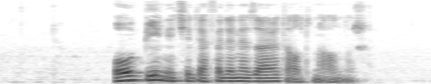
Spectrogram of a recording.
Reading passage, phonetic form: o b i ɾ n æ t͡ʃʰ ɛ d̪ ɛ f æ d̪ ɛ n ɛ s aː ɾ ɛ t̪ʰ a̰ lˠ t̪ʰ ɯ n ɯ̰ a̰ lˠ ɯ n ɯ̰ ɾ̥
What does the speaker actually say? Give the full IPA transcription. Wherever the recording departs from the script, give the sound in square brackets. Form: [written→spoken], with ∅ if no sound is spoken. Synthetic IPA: o b i ɾ n [æ→e] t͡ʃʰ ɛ d̪ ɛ f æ d̪ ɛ n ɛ [s→z] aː ɾ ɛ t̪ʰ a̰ lˠ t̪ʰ ɯ n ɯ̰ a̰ lˠ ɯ n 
